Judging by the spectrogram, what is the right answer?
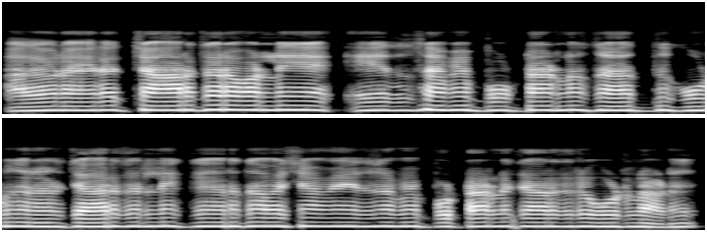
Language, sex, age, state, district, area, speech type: Malayalam, male, 18-30, Kerala, Wayanad, rural, spontaneous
